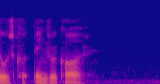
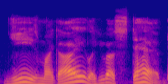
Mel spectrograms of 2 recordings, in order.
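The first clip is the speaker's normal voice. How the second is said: amazed disbelief; 6 semitones higher, 7 dB louder, slower than usual. Retold or imitated. Amazed friend questions wounded hero.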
